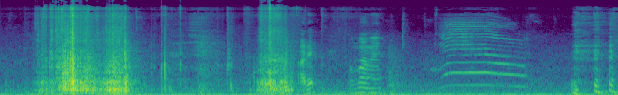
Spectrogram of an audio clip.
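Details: Pet cat indoors watching its owner wash the cats' litter boxes during year-end cleaning; scrubbing noises first, then a brief harmonic chirp followed by one clear, drawn-out meow lasting about a second at steady pitch.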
